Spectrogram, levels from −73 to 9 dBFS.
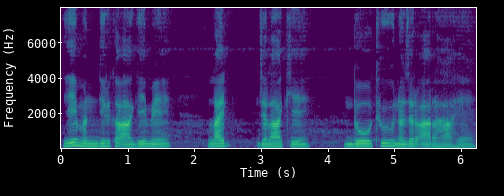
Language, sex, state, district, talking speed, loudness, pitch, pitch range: Hindi, male, Arunachal Pradesh, Lower Dibang Valley, 135 wpm, -20 LUFS, 130 Hz, 125-140 Hz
